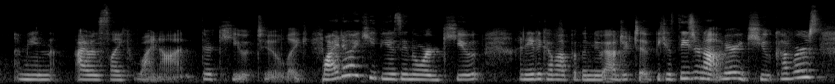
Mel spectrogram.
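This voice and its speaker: Background noise is noticeable throughout. The woman's pitch is fairly high, and her intonation stays fairly even. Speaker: book vlogger. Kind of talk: casual chat.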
